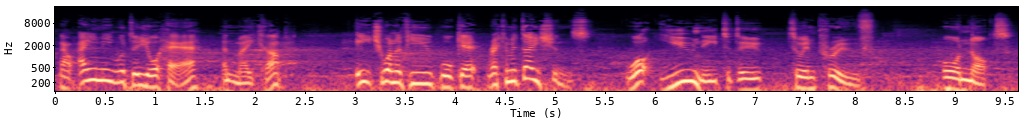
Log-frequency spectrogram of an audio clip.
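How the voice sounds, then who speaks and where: An actor playing a cold, patronising gymnastics coach in a radio drama, officious and insinuating. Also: male voice, a little high, sing-song, measured pace, a little mellow, slight background noise. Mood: brisk, commanding.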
